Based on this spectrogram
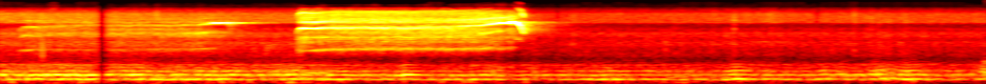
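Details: Northern Hawk Owl chicks in an Alaskan mosquito-filled bog in July, begging their parent for food: a harsh, hissing screech of about a second ending in a thin rising whistle, over a steady low hum.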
